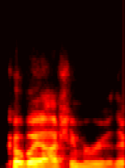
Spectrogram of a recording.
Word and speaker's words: Kobayashi Maru: So the thing that bothers me the most about the I always say the fucking name wrong. Kobayashi Maru. – Kobayashi Maru. – Kobayashi Maru. There you go.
